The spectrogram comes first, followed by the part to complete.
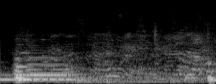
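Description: Live guitar music: a chord is struck just after the start and rings out, fading within about a second, under a murmur of crowd chatter.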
